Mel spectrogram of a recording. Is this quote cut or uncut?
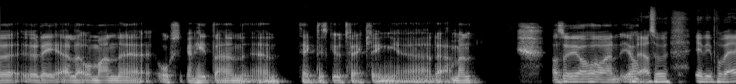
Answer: cut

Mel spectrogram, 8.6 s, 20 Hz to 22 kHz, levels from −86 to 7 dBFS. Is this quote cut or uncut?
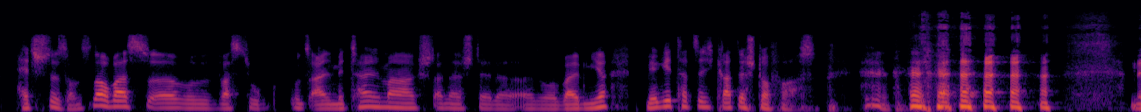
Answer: uncut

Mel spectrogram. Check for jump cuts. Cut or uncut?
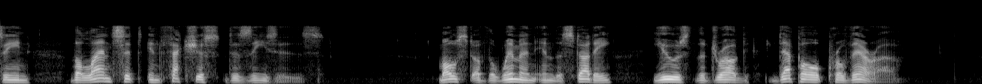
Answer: uncut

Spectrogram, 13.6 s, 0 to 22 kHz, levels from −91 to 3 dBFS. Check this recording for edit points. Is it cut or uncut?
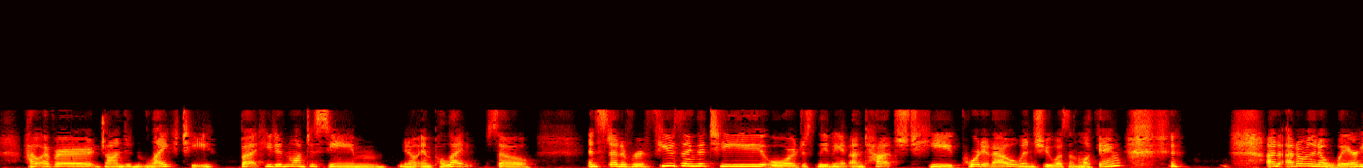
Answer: uncut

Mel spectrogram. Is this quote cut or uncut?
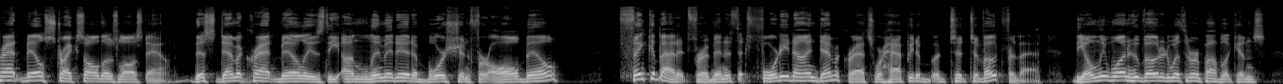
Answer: uncut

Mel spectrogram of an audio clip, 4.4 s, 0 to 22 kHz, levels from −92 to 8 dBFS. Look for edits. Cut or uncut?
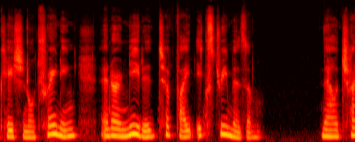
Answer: uncut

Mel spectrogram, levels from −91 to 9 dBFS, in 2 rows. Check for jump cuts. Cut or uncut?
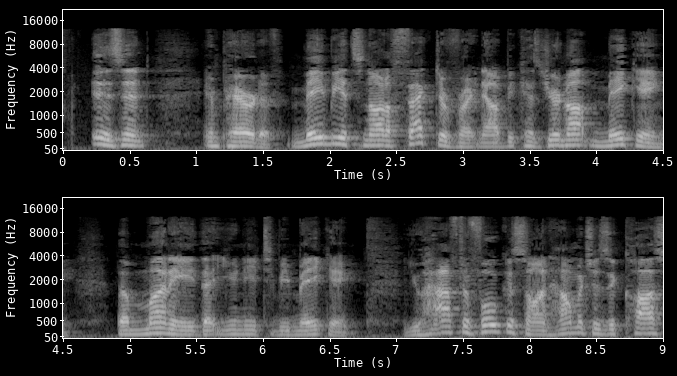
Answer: cut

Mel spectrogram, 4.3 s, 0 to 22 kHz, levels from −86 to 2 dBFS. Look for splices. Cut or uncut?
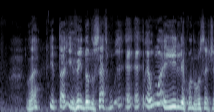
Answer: cut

